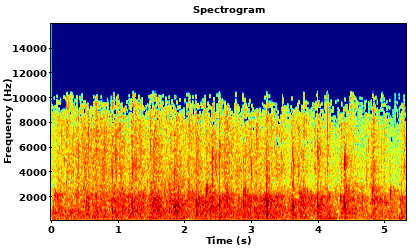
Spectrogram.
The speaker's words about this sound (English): Firstly, can we just give a round of applause and thanks for all these wonderful flowers?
